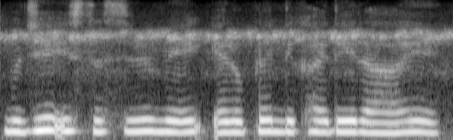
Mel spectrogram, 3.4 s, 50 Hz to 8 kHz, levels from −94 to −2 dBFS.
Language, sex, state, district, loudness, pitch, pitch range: Hindi, female, Arunachal Pradesh, Papum Pare, -13 LUFS, 235 Hz, 230-240 Hz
